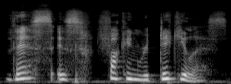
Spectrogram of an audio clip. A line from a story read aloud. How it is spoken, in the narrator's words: Steed gasps out between desperate kisses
